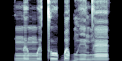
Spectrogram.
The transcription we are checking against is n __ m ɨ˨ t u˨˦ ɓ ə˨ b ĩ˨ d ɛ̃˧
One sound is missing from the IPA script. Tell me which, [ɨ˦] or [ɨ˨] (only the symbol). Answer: ɨ˨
